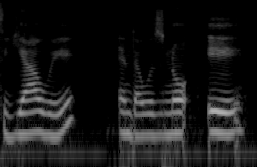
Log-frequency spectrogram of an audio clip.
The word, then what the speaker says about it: Yahweh: was y-w-h so like when you pronounce that it's like like the way you breathe in and breathe out so and they were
